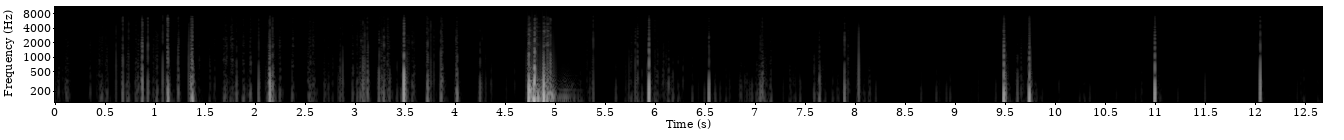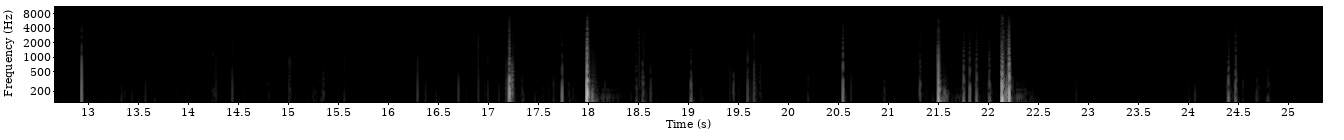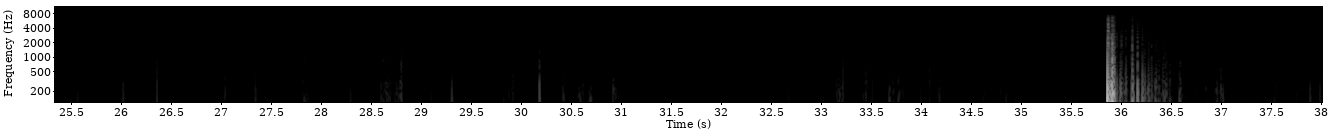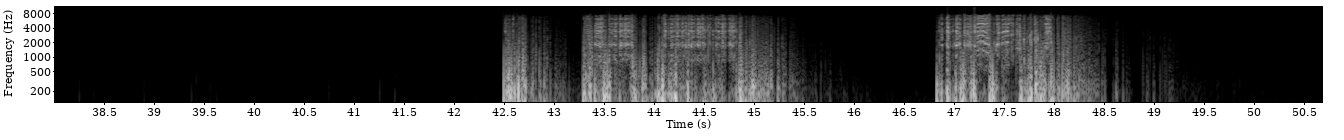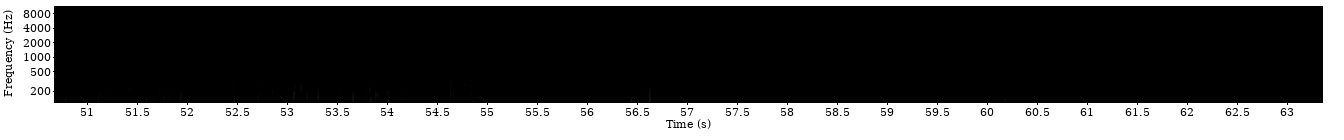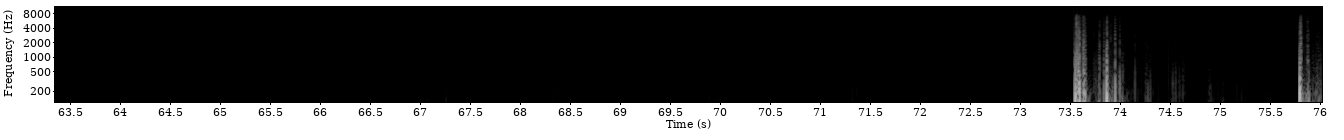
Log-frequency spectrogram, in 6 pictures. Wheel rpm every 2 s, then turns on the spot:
230, 230, 230, 230, 230, 230, 230, 230, 230, 230, 210, 230, 230, 230, 230, 230, 230, 230, 230, 230, 230, 230, 230, 210, 220, 230, 230, 80, 20, 10, 50, 220, 230, 240, 230, 220, 230, 230.
54-60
